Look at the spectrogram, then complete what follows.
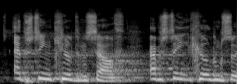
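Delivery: put-on British accent, said over and over. Retelling what British journalists kept saying on a driveway: British accent. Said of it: "With a British accent".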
